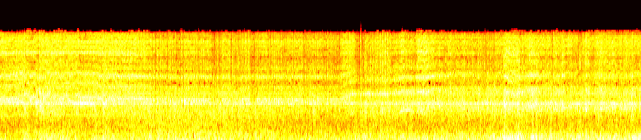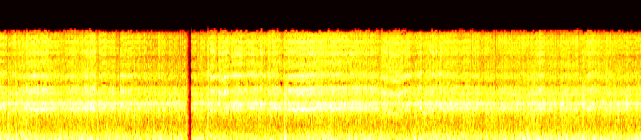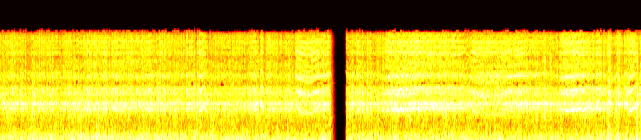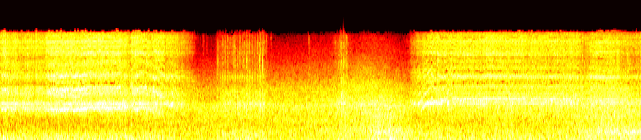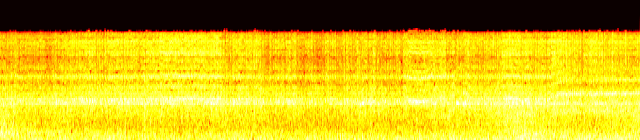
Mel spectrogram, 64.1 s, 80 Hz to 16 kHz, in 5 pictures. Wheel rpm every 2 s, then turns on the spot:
160, 160, 160, 170, 220, 220, 230, 230, 230, 220, 220, 230, 230, 230, 230, 230, 230, 220, 220, 230, 200, 20, 10, 50, 160, 160, 160, 160, 160, 160, 160, 180.
42-44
